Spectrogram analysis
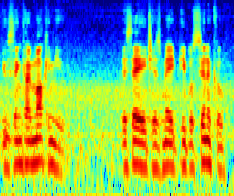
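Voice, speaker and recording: Guy acting a calm scholarly game mage, wistful dream guide type, formal and lowish voice. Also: brisk, background noise, close to an everyday voice. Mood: wry, reflective. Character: calm, scholarly apostate mage, a male dreamer of ancient memories. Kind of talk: video game dialogue.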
